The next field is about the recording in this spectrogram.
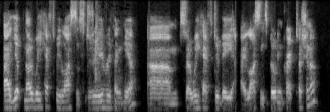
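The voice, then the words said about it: New Zealand accent. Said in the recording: “You're in New Zealand, for everybody who can't tell from his wonderful accent”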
